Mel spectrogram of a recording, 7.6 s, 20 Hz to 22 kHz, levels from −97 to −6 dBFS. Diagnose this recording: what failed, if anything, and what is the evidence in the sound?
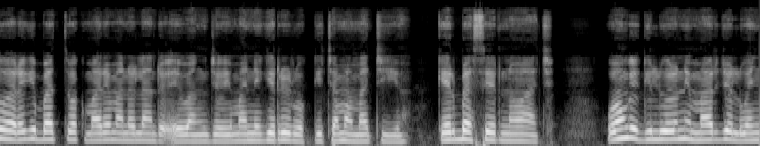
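Nothing failed in this recording.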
